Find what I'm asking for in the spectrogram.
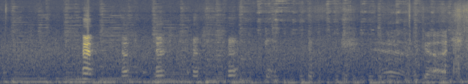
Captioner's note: laughing like a seal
